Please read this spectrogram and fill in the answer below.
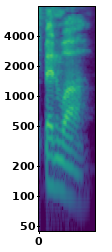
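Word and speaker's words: Benoît: It's how do you say it? It's Benoit. It's French. Benoit Coulanges.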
